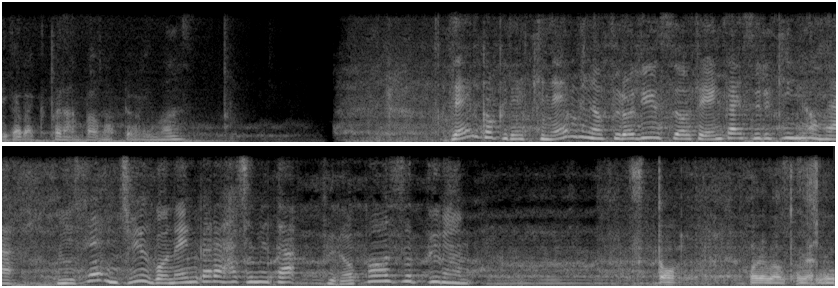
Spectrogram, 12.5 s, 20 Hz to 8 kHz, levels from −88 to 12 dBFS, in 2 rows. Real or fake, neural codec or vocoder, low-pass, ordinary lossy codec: fake; codec, 16 kHz, 2 kbps, FunCodec, trained on LibriTTS, 25 frames a second; 7.2 kHz; none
